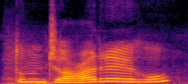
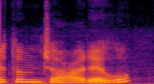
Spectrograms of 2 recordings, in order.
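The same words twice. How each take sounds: First: Higher, louder, rising question; startled question. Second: Said in the usual way. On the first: Acted. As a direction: ask it in sudden alarm, voice jumping up. Wing asks whether he is leaving. (चौंककर ऊँची आवाज़ में सवाल)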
